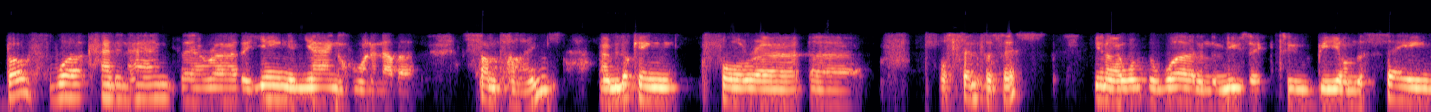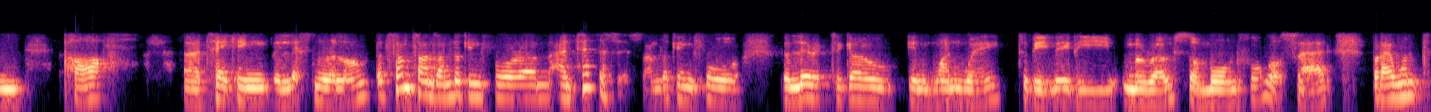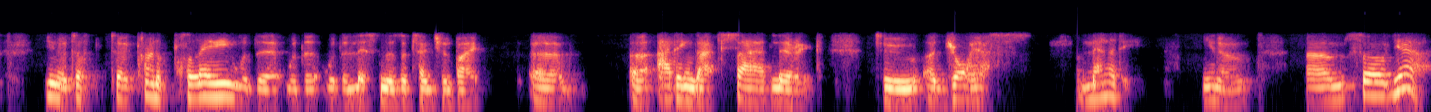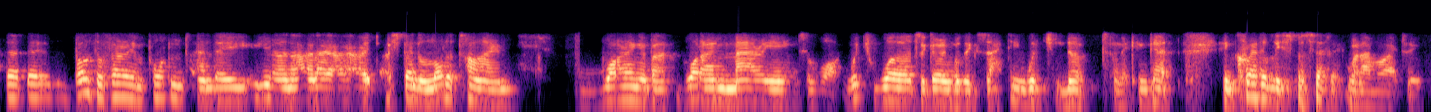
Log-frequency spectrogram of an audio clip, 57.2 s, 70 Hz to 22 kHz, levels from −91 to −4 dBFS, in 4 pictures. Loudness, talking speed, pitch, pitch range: -17 LUFS, 150 wpm, 125 Hz, 115-140 Hz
